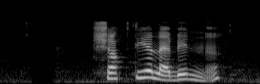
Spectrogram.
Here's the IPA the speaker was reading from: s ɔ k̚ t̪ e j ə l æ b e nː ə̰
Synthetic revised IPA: ʃ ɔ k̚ t̪ i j ə l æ b e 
